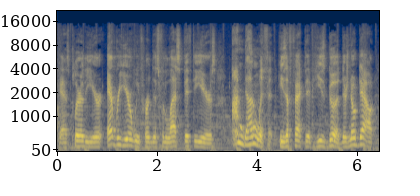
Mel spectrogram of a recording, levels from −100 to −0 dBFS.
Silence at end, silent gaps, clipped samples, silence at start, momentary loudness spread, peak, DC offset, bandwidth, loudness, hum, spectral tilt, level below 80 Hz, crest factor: 0 s; none; under 0.1%; 0 s; 6 LU; 0 dBFS; under 0.1%; 15 kHz; -17 LUFS; none; -4 dB/octave; -46 dBFS; 18 dB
